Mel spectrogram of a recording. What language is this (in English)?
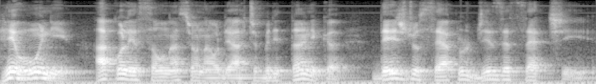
Portuguese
